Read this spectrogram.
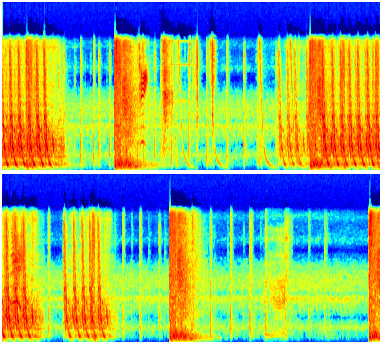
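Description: A gun fires in rapid bursts, close by.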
